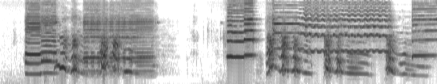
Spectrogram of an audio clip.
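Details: A female German Shepherd howls along in wavering, drawn-out tones, "singing" to a harmonica playing Whammer Jammer.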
